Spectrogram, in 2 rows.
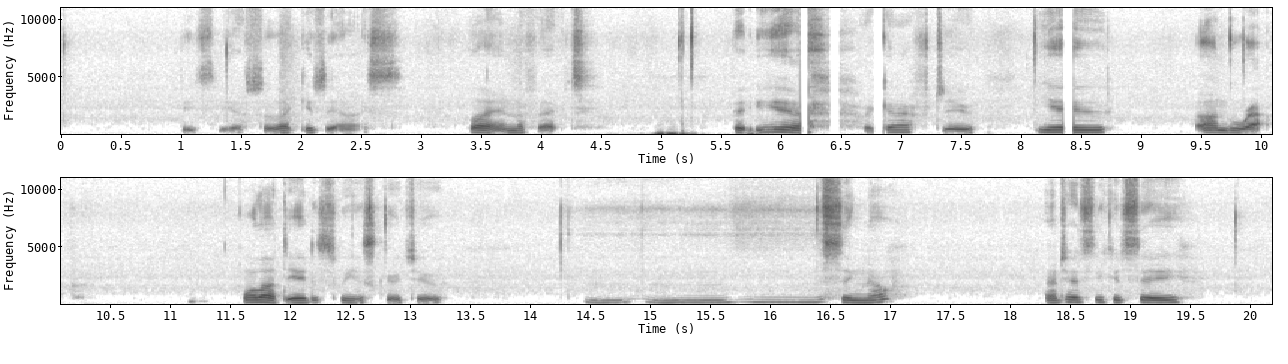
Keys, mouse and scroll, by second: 9.5 u.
